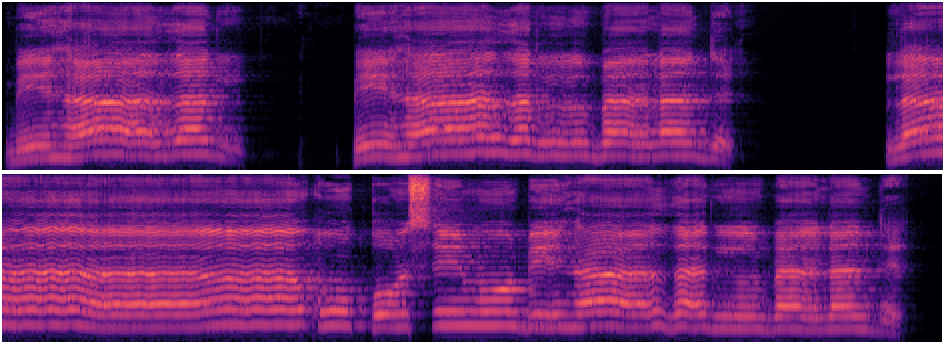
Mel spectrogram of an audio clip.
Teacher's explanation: Ha keluar di pangkal tenggorokan.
